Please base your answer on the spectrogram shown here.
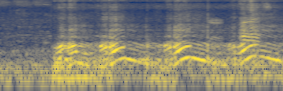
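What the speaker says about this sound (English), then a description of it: "Fast bikes and noisy bikes is a bit of a tradition down here on the seafront at Brighton." Several motorcycles rev loudly on the Brighton seafront, their engines rising and falling in repeated throttle blips close by, with a steady rumble underneath.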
